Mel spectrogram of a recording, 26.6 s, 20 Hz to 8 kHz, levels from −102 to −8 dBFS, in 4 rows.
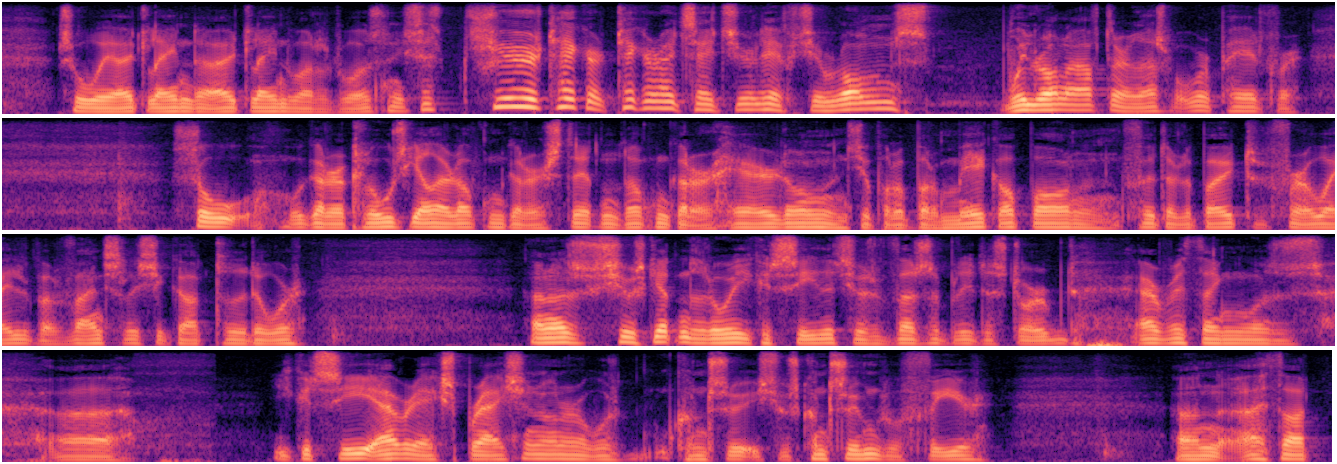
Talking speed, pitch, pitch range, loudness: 230 wpm, 105 Hz, 100-120 Hz, -26 LUFS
